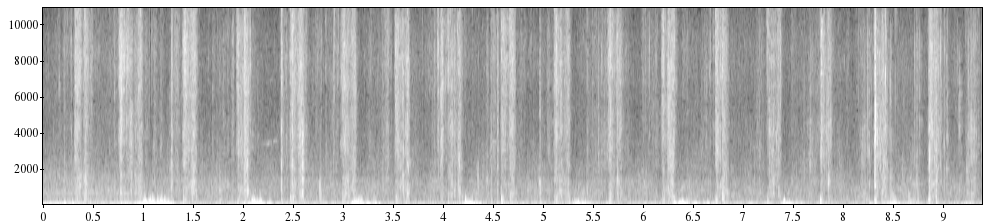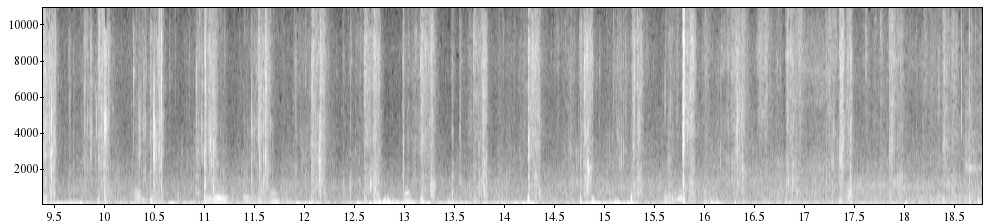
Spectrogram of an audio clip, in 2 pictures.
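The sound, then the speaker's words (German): Steady footsteps on a sidewalk as someone walks past a dog, each step a crisp scuff in an even walking rhythm that continues throughout, with faint murmuring voice sounds appearing briefly midway. “So, ich muss an einem Hund vorbeigehen.”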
